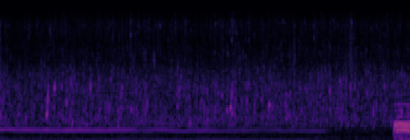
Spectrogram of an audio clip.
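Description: Steady running water of a stream, trickling with small droplet ticks, under the last held note of slow relaxation music, which fades out about three seconds in.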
